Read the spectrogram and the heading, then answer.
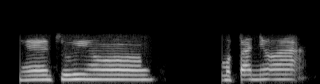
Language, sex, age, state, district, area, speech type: Santali, female, 45-60, West Bengal, Uttar Dinajpur, rural, conversation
